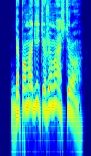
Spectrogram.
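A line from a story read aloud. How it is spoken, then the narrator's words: Barked. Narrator (Russian): рявкнул я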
